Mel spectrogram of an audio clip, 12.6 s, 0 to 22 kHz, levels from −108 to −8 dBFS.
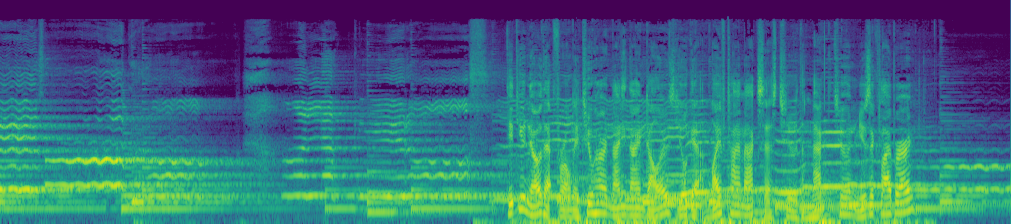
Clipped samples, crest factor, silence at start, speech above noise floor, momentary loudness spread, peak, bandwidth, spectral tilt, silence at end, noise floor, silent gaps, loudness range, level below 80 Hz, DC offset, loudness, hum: under 0.1%; 16 dB; 0 s; 25 dB; 13 LU; -4 dBFS; 16 kHz; -6.5 dB/octave; 0 s; -42 dBFS; none; 10 LU; -34 dBFS; under 0.1%; -20 LUFS; none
